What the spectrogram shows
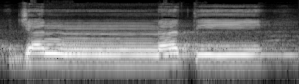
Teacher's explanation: نون کے اوپر تشدید ہے، اس لیے نون کی آواز کو ناک میں لے جا کر ایک الف کی مقدار کھینچیں گے، اس کو غنہ کہتے ہیں۔ جنتی، یا ساکن سے پہلے زیر ہے، یا مدہ ہوا، اس لیے یا مدہ کو ایک الف کے برابر کھینچ کر پڑھیں گے۔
